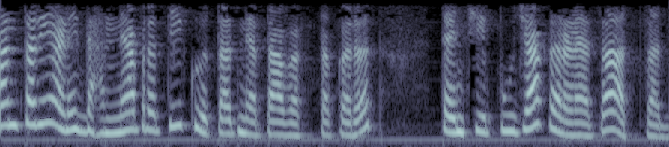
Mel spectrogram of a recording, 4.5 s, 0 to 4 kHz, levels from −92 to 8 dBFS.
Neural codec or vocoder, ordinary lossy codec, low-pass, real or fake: none; none; 3.6 kHz; real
